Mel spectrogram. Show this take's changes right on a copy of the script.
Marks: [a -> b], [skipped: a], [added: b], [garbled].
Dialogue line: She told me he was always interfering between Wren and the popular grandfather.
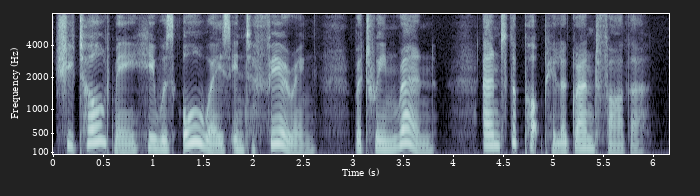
She told me he was always interfering between Wren and the popular grandfather.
